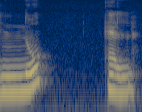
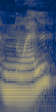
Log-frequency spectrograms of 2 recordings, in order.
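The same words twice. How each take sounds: First: "Noël" split slowly into no-ël; correct Noël. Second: "Noël" run together as one syllable; wrong Noël. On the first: Teacher showing students the right "Noël". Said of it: "mais on dit Noël". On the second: Teacher showing the wrong reading of "Noël". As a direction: blend the vowels of "Noël" wrongly. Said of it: "On ne dit pas Noël". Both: Shown as a demonstration.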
